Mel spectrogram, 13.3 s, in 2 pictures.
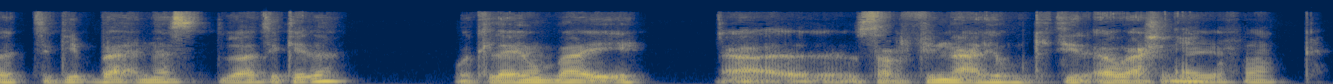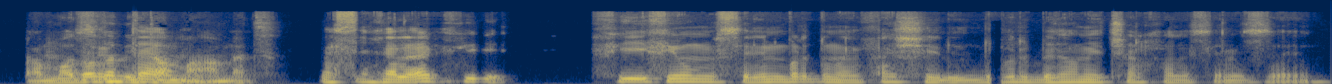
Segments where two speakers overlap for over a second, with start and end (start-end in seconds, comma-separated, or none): none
